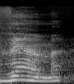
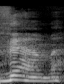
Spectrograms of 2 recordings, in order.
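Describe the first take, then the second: Both takes have the same delivery.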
